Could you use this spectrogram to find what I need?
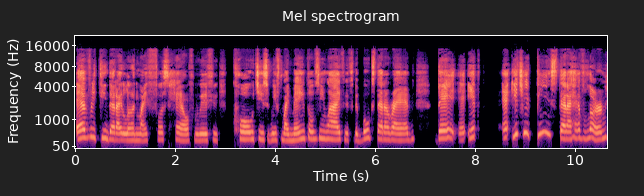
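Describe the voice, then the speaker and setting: A fairly slow delivery in a Portuguese accent, with ordinary pitch variation and a dry, close sound with no echo. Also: woman. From Brazil, Recife. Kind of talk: podcast interview.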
